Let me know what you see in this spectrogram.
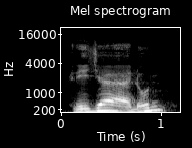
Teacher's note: রিজালুন, এখানে র হরফটি বারিক অথবা পাতলা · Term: র বারিক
